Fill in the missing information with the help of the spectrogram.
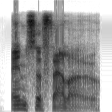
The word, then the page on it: encephalo: British English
